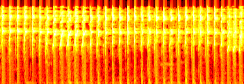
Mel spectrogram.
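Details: Fighter-type caged lovebird singing to stir pet birds into song: rapid, evenly spaced scratchy chirps repeated several times a second without pause, high-pitched and loud, in a quiet indoor setting.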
